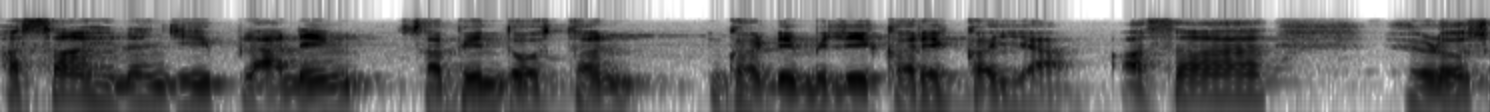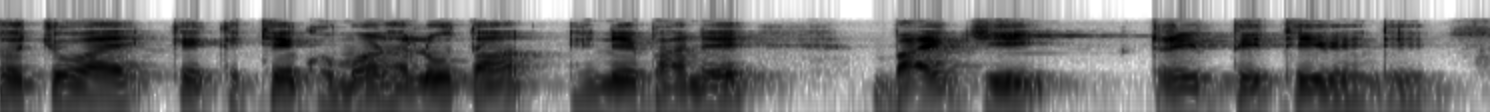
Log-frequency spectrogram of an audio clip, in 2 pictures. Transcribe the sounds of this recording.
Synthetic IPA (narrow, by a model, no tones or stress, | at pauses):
ɐsãɦɪnənɪ̆d͡ʑiːplaːnɪŋɡsɐbʱɪnɪ̆d̪oːst̪ən̆ɡʱɐɗmɪlikɐɾekɐiaːɐsã | ɦeɽosoːt͡ɕoaːɦekekɪt̪ʰeɡʱʊməɽ̃ɦɐlũt̪ãɦɪnebʱaːnẽ | baːɪk̚d͡ʑiː | ʈɾiːp̚bʱit̪ʰiʋẽːn̆d̪iː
